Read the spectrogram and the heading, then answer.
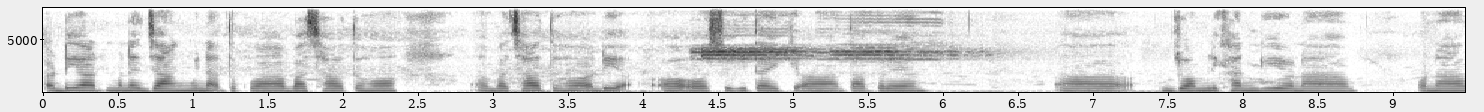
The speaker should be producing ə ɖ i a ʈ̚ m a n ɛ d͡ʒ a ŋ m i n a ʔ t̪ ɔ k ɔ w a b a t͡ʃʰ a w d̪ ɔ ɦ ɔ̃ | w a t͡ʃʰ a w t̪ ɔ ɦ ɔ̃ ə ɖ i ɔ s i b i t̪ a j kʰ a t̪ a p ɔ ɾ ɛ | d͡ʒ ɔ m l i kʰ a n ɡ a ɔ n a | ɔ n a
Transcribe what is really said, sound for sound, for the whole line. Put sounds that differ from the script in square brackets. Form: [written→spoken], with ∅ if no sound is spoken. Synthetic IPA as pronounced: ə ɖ i a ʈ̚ m a n ɛ d͡ʒ a ŋ m i n a ʔ t̪ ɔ k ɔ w a b a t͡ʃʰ a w [d̪→t̪] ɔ ɦ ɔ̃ | [w→b] a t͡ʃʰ a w t̪ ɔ ɦ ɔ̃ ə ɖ i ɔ s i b i t̪ a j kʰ a t̪ a p ɔ ɾ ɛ | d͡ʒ ɔ m l i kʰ a n ɡ [a→i] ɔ n a | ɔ n a

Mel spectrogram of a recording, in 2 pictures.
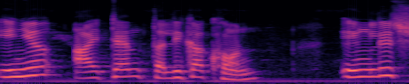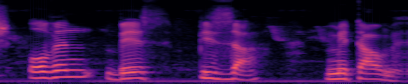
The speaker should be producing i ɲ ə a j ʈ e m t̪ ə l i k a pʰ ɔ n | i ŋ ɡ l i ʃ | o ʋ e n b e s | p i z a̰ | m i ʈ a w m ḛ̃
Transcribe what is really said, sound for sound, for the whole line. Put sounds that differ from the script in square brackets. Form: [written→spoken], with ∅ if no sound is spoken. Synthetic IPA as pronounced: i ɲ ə a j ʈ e m t̪ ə l i k a [pʰ→kʰ] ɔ n | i ŋ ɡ l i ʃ | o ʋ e n b e s | p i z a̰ | m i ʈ a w m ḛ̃

